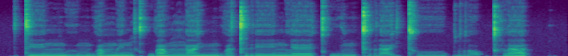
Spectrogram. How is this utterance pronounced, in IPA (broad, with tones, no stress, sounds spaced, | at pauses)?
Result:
t eː˧ n m ɯː˨˩ m u˧ a̯ m e˧ n kʰ w a˧ m ŋ a˦˥ j m u˩˦ a̯ t r eː˦˥ n l ɛː˦˥ kʰ w u˧ n t r a˩˦ j tʰ oː˦˥ p r ɔ˨˩ ʔ kʰ l a˥˩ t̚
